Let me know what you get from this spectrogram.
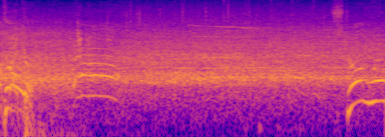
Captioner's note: crowd cheering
